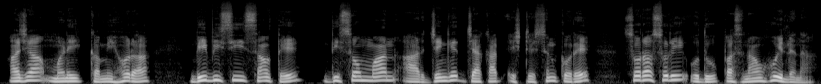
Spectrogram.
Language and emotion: Santali, neutral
